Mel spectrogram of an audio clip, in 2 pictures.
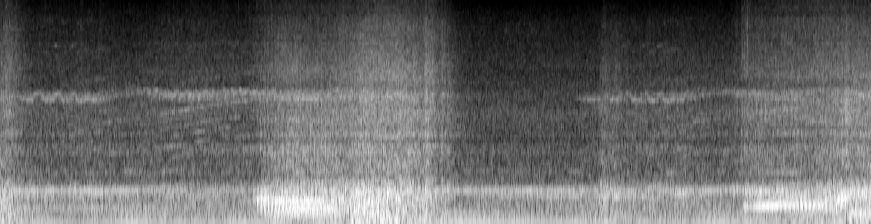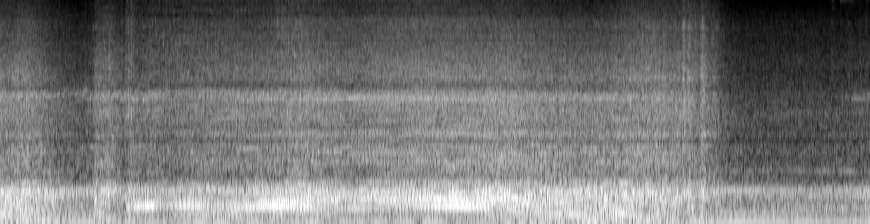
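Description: A heavy machine's diesel engine rumbles steadily nearby.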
